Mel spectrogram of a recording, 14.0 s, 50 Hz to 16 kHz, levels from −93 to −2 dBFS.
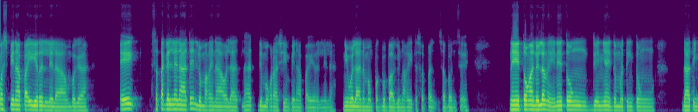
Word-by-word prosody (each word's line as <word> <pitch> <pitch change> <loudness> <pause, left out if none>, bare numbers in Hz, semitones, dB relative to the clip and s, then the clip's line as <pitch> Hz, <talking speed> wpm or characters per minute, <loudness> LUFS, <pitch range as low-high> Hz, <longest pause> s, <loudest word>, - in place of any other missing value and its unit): mas 160 - 0
pinapairal 140 -3 +3
nila 120 -2 -1
kumbaga, 120 0 -3 0.7
eh, 160 +1 +3 0.2
sa - - -6
tagal 155 -1 +2
na 155 - +4
natin, 150 +1 +1
lumaki 130 -1 -1
na 120 0 -2
ako 120 - -2
lahat-lahat 120 +3 -5
demokrasya 120 -2 -4
yung 110 - -10
pinapairal 110 -1 -7
nila, 105 +1 -11 0.2
ni 130 - -2
wala 120 -1 +3
namang 115 -1 -4
pagbabago 115 -1 -4
nakita 110 -1 -7
sa - - -10
pan 110 0 -8
sa 110 - -8
bansa, 110 +1 -8
eh. - - -20 0.8
Netong 145 0 +6
ano 140 -1 +7
lang, 150 0 +6
eh, 120 -2 +1
netong 135 -1 +2
di 130 +1 -1
yun 130 - -1
nga 135 - +3
dumating 120 0 -3
'tong 115 -1 -5 0.6
dating 125 -1 0
125 Hz, 165 wpm, -23 LUFS, 115-135 Hz, 0.8 s, ano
